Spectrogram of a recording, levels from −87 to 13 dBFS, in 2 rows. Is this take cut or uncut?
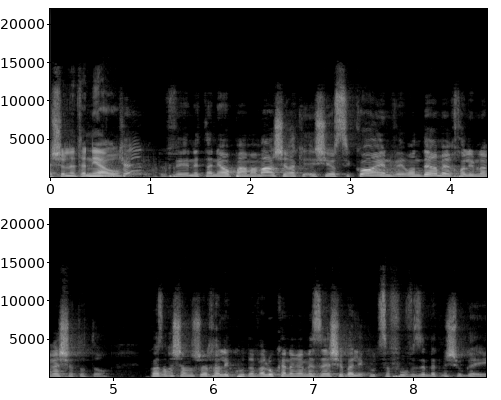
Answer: uncut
